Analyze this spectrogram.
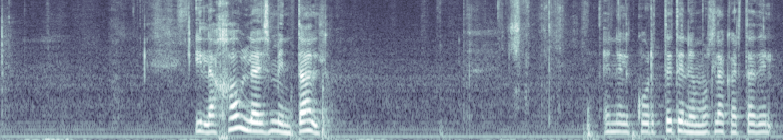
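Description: Playing cards slide and tap softly on a table.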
